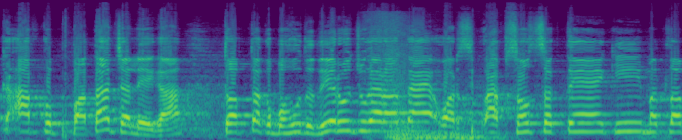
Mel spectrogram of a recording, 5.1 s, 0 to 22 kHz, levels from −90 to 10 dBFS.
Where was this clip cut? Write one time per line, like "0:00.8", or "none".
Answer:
0:03.5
